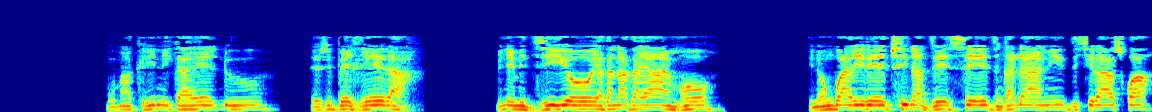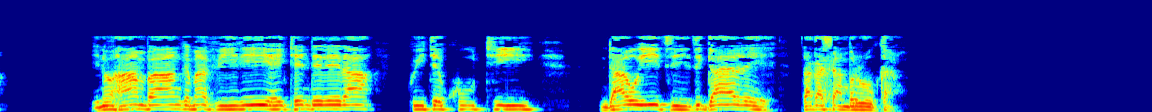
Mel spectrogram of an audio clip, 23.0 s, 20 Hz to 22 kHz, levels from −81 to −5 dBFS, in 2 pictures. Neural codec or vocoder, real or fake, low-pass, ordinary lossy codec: none; real; 7.2 kHz; MP3, 24 kbps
